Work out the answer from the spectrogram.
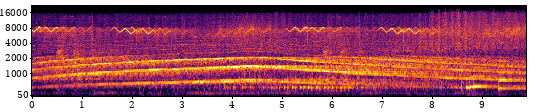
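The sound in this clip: A loud wailing siren whose tone slowly rises over about four seconds and then gradually falls, while a thinner, higher warbling tone comes and goes above it throughout.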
